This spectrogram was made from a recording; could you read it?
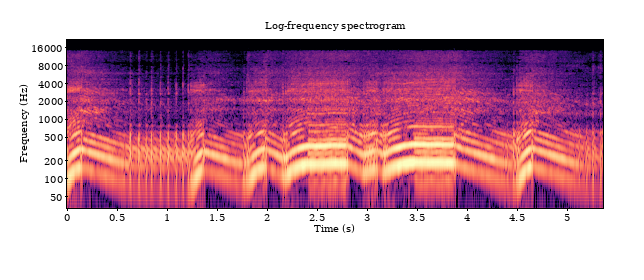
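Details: Modified Husqvarna 455 chainsaw, decked, new home-made exhaust pipe, compression building: sharp revs snap up and drop back cleanly with good response; running healthy and tight.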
